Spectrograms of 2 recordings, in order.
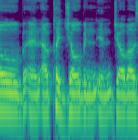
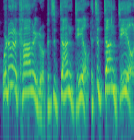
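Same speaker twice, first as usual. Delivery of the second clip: high, pushy, emphatic; insistent announcement; 9 semitones higher than usual. Retold or imitated. [name] tells Kevin the group is happening, high and pushy. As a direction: push it on him, high and insistent. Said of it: "And I'm like".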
